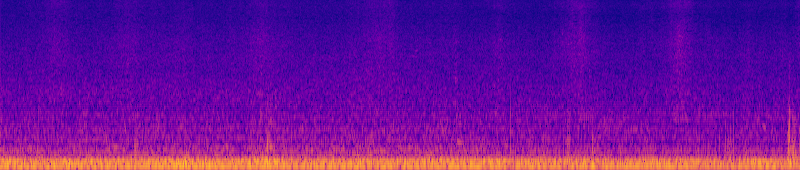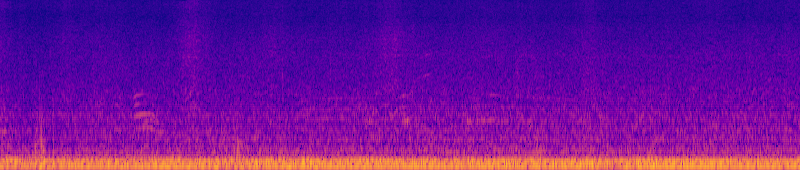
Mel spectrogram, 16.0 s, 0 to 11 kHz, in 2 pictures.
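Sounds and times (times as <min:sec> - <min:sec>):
boat engines droning: 0:00.0 - 0:16.0
water hissing along hull: 0:00.0 - 0:16.0
wind on microphone: 0:00.0 - 0:16.0.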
